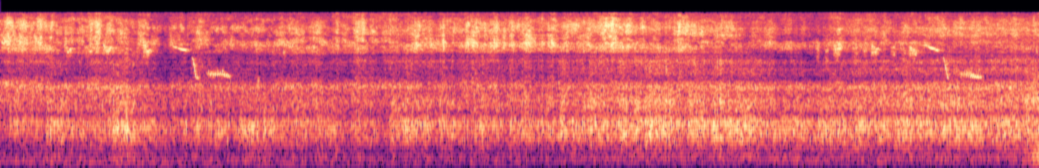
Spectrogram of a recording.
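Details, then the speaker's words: Dual-fuel pressure stove on unleaded gasoline, preheated, fuel now vaporising properly: loud, steady hissing roar with no sputter or pulsing; dirty flame gone, clean but noisy burn. "as you can see cuz it's vaporized properly the dirty flam's gone out and that's quite a clean flame burning there you might also note that it uh yeah it's pretty noisy"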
